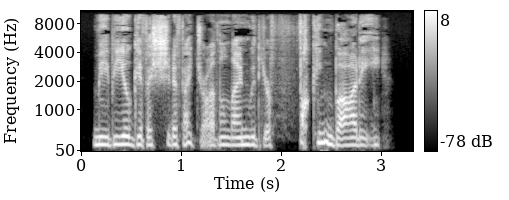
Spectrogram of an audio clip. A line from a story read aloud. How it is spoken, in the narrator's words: Nico growled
